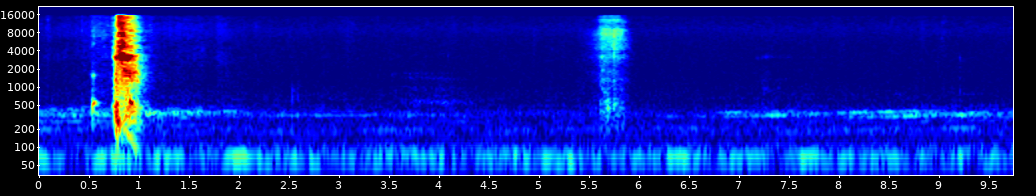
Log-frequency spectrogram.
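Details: Hay fever sneezes induced with paper, nose itchy all day: one sharp, explosive sneeze, then a fainter second burst several seconds later, in a quiet room.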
